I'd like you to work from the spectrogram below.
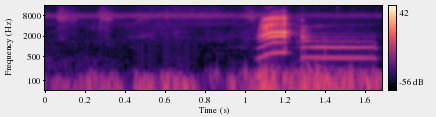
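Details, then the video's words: Pet Alexandrine parakeet indoors, which is taught to say "mummy," gives one loud, harsh, rising squawk, then a flatter drawn-out nasal note, over low rumble while its owner speaks softly to it. "Alexander parrot natural chirping sound"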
